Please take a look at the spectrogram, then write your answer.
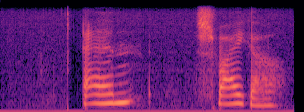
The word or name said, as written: Ann Schweiger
